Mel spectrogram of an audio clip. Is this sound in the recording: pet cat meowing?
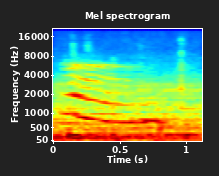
yes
